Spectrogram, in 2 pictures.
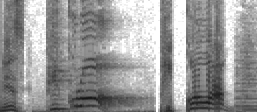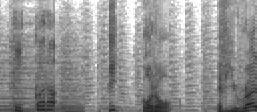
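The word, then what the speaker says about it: ピッコロ: So, what you do is you pronounce the first part of the word. You stop and then you pronounce the second part of the word.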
